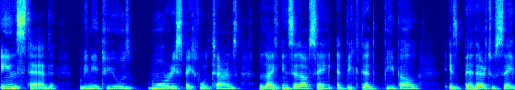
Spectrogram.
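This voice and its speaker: A woman talks at a fairly slow pace in a dark, mellow tone with vocal fry. Her pitch sits fairly high. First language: not English. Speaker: academic educator. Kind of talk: tutorial. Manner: halting.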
